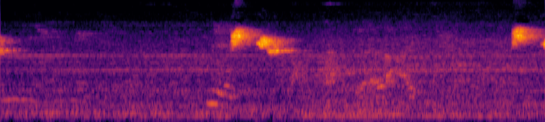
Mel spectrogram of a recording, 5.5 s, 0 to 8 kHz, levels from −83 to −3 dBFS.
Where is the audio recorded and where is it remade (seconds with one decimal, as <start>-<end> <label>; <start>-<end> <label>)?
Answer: 0.0-5.5 recorded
